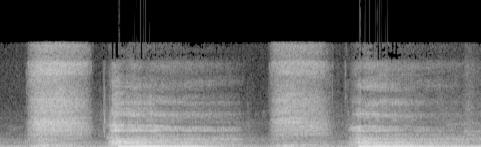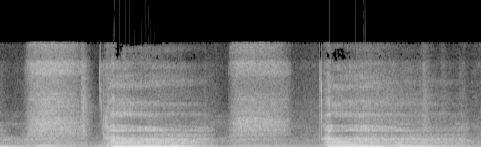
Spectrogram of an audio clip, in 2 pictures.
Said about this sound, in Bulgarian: Жестта му, вдишването и издишването, и как дъхът се слива с усещането за тялото. Нека дишането сега да е дълбоко.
